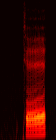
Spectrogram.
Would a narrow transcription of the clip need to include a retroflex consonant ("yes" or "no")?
no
